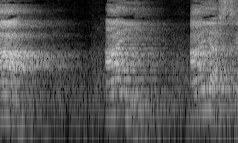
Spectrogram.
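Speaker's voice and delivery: আ then আই sounded out separately; sounding out vowels. Shown as a demonstration. Teacher to students, sounding out vowels. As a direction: break the vowel into আ and আই. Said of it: "Bangla স্বরবর্ণ".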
